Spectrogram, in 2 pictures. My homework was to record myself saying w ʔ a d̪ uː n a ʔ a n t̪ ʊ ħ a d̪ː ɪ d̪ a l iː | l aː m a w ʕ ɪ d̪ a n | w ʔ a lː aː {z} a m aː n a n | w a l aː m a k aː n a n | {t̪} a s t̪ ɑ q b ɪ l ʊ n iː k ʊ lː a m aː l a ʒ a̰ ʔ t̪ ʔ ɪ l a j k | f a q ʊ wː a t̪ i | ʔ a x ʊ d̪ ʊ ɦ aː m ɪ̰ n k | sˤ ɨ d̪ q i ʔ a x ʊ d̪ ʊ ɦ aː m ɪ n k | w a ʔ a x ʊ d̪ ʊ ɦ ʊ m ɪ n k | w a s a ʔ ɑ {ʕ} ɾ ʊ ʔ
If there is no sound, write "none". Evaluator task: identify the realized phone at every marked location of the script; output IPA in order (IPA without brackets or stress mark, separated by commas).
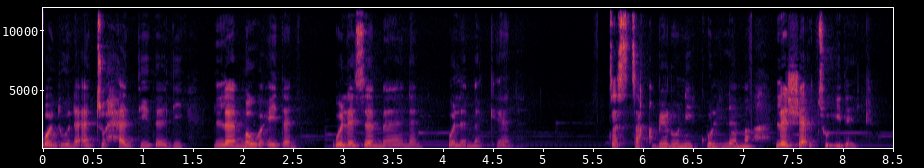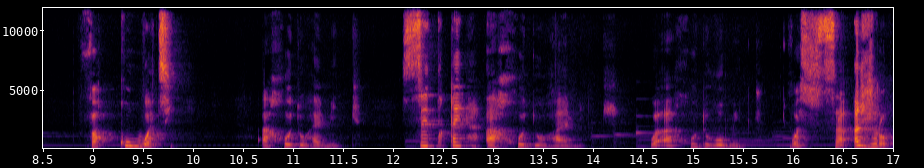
z, t̪, ʒ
